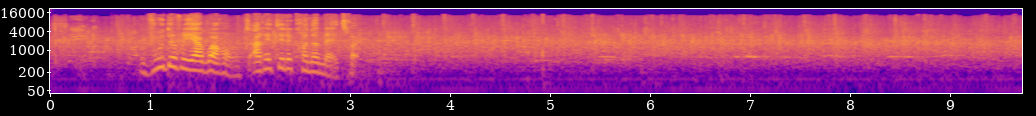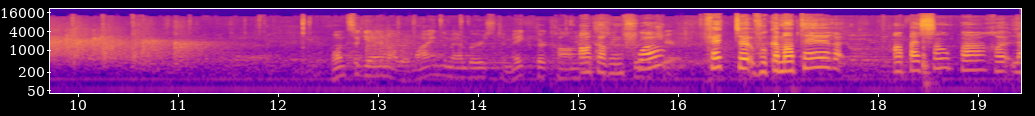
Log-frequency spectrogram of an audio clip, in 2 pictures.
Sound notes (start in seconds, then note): 4.3 applause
